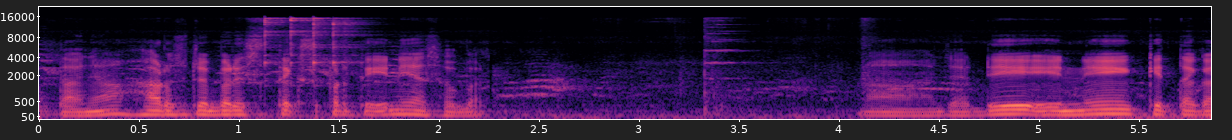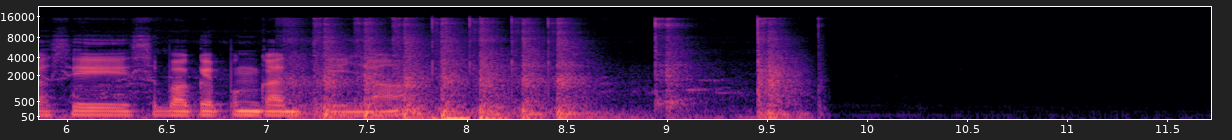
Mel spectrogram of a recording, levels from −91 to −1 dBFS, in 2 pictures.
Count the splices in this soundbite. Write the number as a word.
one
